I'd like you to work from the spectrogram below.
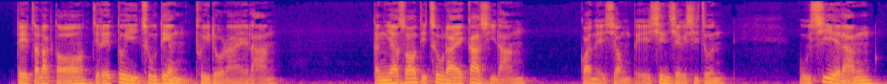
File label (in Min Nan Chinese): taiwanese, drama; hokkien; taiwanese min nan; jesus teacher and healer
